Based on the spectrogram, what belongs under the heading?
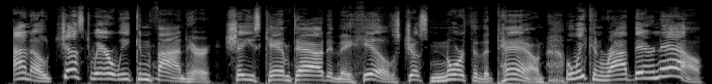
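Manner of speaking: high, keen little deputy voice; bright helpful sidekick, slow and sure; eager deputy. A narrator's reading. Fred's voice.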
